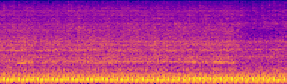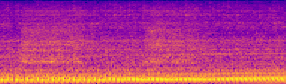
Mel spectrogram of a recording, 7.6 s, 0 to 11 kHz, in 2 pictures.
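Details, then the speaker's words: John Deere LA135 lawn tractor, clutch let out so the idler tensions the belt: steady single-cylinder drone with a rough rumbling undertone; worn idler pulley bearings under the body between deck and body, to be replaced. "that is the uh idler bearings idler pulley bearings uh that is sits under the body between the deck and the body there's two of them there"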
